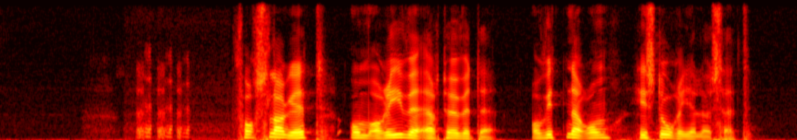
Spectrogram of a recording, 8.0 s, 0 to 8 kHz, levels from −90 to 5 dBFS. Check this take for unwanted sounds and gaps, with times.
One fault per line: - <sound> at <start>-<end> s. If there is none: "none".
- laugh at 1.4-1.9 s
